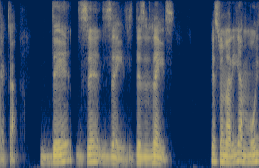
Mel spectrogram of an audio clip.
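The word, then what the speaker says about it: dezesseis: La primera pronunciación nos dice que debemos decirlo como desde seis, desde seis, con esa Z vibrante acá, desde seis, desde seis, que sonaría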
